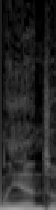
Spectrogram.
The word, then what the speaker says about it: Lenz: Well, we've got Dawson Lenz on here.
